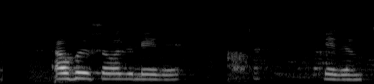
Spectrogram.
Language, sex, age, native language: Icelandic, female, 9, Icelandic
